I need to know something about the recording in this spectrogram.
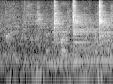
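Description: Solid-body electric guitar strummed a few times, the chords ringing on between strokes. The player is unsure what tuning it is in and thinks it probably needs a tweak.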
